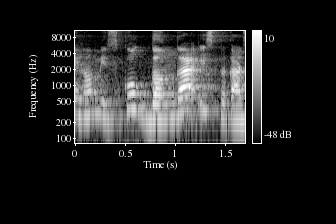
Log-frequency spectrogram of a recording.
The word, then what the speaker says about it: गंगा: लेकिन इसके ऊपर ये जो हमने आधा अनुस्वार किया है यानी कि डॉट किया है, उसकी मदद से हम इसको गंगा कहेंगे।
